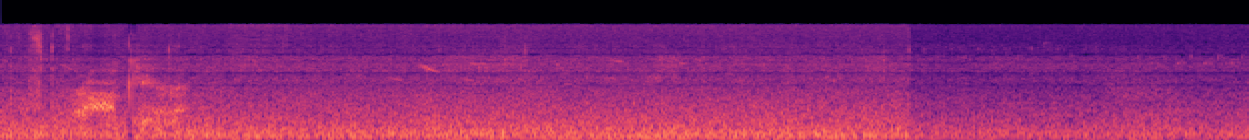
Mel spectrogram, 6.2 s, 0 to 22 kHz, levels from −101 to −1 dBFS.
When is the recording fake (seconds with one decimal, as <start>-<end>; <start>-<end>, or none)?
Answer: 0.5-2.0; 2.4-2.9; 4.0-6.2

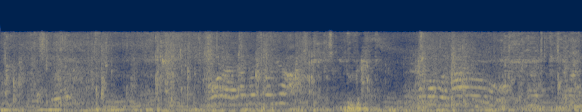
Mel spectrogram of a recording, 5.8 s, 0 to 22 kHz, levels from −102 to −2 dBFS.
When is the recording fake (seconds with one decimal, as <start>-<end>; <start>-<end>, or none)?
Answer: 3.1-3.8; 5.0-5.8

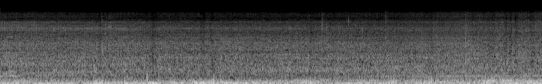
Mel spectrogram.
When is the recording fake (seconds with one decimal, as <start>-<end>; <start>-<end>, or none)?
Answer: 4.0-4.6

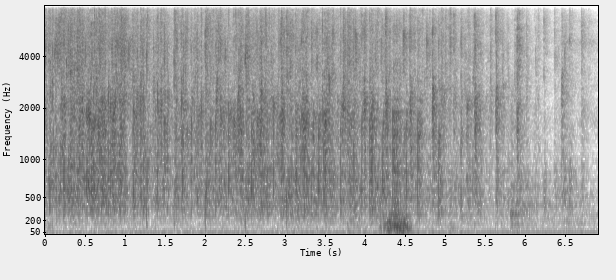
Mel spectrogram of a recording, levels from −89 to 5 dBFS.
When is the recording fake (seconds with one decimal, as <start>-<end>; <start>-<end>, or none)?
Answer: none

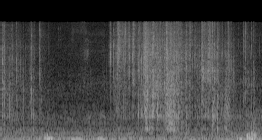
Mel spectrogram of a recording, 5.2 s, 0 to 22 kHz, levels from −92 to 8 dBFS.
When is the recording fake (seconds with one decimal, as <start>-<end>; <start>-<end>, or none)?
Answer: 1.2-4.3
